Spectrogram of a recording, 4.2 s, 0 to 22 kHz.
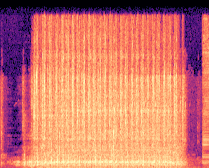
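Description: A heavy duty sewing machine stitching through four layers of 1000D Cordura, one continuous fast rhythmic whir lasting about three seconds, close and loud, with a brief voice near the end.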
